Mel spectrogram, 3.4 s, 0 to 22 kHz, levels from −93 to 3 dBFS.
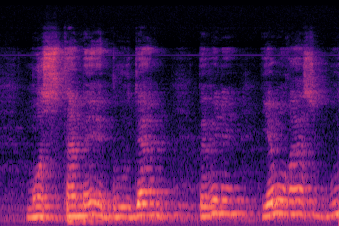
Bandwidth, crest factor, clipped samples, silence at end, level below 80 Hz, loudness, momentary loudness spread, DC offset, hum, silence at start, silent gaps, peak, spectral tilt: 12 kHz; 16 dB; under 0.1%; 0 s; -56 dBFS; -24 LUFS; 8 LU; under 0.1%; none; 0.25 s; none; -8 dBFS; -6 dB/octave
